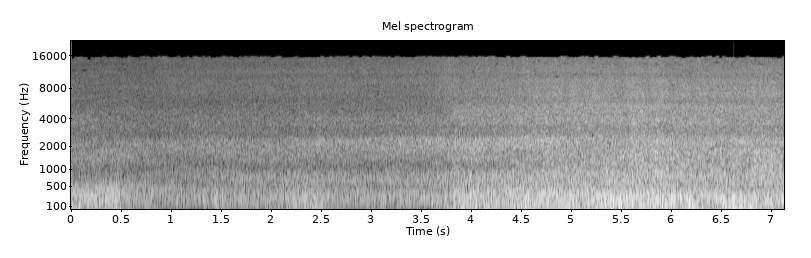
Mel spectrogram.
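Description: Big ocean waves surge and crash at Timang Beach, a steady loud roar of surf that swells and grows heavier partway through, with wind buffeting close by and no talk.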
